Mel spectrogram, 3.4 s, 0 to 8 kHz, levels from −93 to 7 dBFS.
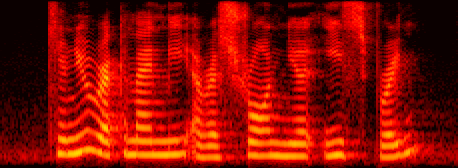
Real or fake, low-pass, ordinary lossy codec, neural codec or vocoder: fake; none; none; codec, 16 kHz, 2 kbps, FunCodec, trained on Chinese and English, 25 frames a second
